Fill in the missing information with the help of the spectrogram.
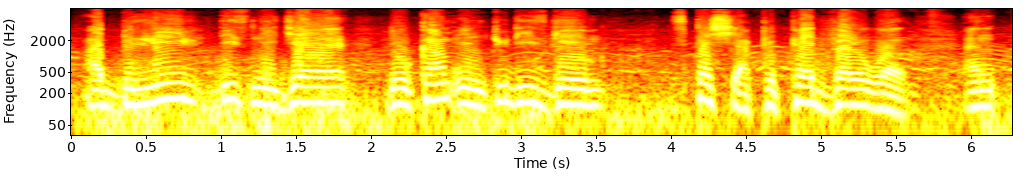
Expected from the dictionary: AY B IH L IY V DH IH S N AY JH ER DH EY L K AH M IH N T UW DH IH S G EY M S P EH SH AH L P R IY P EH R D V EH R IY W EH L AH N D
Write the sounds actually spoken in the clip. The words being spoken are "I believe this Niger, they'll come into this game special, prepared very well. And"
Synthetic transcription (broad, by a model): AY B IH L IY V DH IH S N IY JH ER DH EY W K AH M IH N T UW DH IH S G EY M S P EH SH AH P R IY P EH D V EH R IY W EH L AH N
